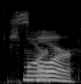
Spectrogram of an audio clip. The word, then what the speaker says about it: s'more: S'more. – S'more. – S'more. – Or? S'more. S'more. But it's spelled S-M-O-R-E. – Mm-hmm. S'more. – S'more. – Apostrophe. – One syllable.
